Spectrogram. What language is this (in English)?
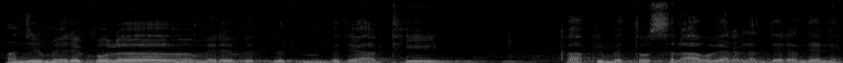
Punjabi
